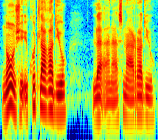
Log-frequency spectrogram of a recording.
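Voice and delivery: ordinary talk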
